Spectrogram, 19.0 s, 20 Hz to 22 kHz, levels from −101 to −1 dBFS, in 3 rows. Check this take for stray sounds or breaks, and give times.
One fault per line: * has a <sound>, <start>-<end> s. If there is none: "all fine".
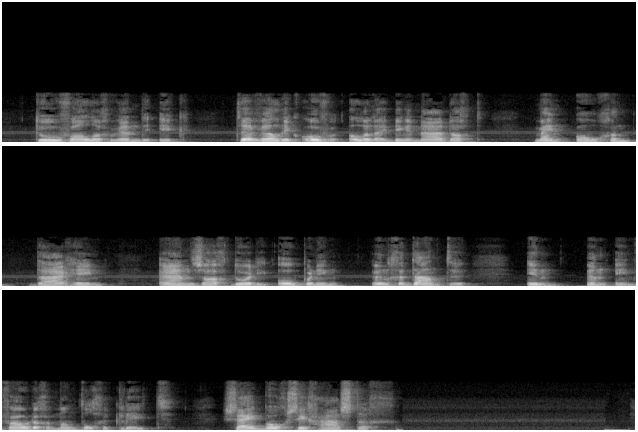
all fine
